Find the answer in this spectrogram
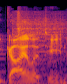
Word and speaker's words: Guillotine: Yeah, I've been pronouncing it wrong. It should be Guillotine, sorry.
